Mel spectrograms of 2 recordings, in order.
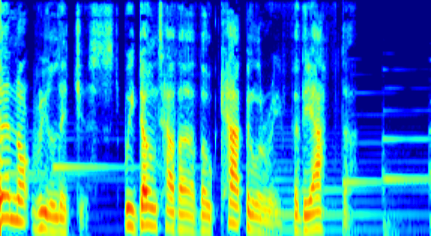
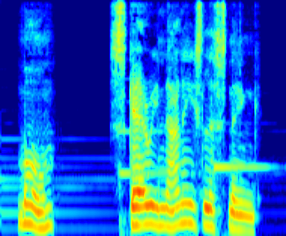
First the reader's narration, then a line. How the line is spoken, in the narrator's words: the twins whisper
